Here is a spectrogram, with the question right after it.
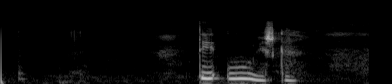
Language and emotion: Russian, positive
